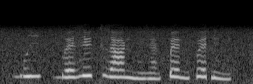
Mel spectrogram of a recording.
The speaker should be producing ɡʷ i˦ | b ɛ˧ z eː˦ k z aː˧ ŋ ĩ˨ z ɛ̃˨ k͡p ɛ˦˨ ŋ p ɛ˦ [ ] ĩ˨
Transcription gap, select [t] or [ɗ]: ɗ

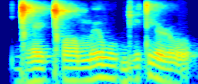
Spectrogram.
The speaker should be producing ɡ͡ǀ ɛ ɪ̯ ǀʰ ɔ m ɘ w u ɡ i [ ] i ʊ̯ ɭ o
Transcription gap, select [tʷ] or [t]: t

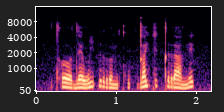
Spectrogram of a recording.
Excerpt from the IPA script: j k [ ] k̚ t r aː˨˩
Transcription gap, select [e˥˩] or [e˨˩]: e˥˩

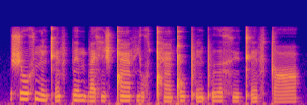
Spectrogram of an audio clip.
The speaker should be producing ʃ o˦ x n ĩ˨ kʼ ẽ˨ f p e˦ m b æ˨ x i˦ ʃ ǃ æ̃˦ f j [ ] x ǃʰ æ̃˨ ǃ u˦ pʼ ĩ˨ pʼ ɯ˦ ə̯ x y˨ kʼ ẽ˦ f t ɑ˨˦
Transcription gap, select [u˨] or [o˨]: u˨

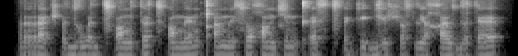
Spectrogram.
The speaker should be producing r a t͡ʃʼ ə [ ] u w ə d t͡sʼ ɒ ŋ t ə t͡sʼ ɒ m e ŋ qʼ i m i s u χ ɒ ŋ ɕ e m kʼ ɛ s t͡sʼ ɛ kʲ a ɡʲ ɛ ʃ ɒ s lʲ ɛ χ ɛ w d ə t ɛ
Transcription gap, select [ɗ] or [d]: d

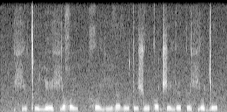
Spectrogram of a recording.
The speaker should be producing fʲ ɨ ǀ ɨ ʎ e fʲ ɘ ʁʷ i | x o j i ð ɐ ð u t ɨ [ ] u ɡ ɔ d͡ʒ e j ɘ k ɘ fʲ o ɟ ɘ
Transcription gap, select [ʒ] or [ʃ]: ʒ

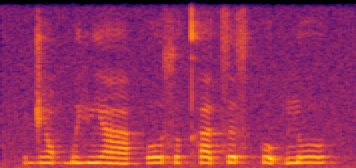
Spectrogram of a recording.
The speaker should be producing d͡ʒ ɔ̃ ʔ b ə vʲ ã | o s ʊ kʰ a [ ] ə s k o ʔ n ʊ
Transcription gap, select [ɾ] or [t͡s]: t͡s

